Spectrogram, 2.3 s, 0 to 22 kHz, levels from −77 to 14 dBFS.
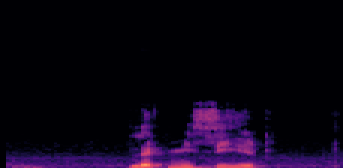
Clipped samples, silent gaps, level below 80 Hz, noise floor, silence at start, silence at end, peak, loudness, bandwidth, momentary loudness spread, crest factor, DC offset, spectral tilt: under 0.1%; none; -58 dBFS; -51 dBFS; 0.15 s; 0.6 s; 0 dBFS; -20 LUFS; 9 kHz; 10 LU; 22 dB; under 0.1%; -6 dB/octave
